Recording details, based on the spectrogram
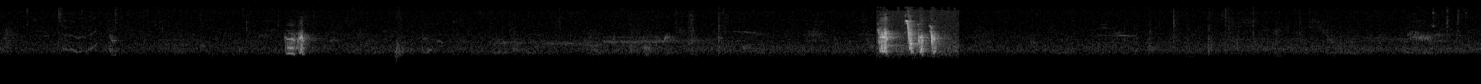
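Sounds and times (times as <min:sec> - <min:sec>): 
common blackbird Turdus merula calls: 0:02.9 - 0:03.2, 0:08.8 - 0:09.6.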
